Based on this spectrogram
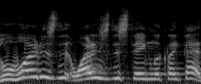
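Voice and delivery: high, nasal-free whine; mock a nitpicking complainer; whiny mock question. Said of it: "when someone says".

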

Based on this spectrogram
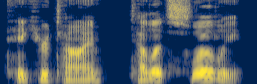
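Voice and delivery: ordinary delivery

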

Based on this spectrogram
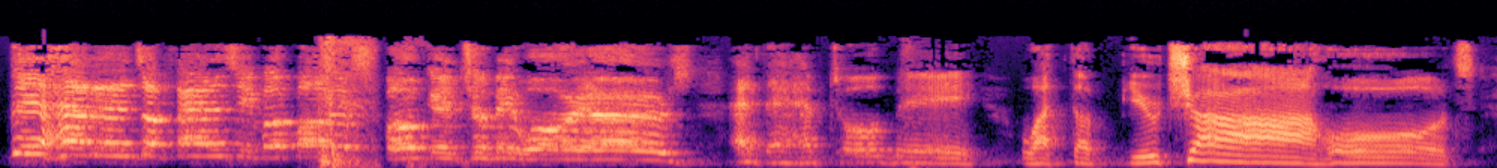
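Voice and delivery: booming wrestler battle cry; Ultimate Warrior voice. Retold or imitated. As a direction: roar it like a pro wrestler promo. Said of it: "in the Ultimate Warrior voice".

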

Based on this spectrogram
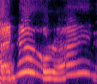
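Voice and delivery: very high squeaky mock reply; squeaky agreement. Agreeing with his crying daughter in a squeaky high voice. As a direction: squeak it out while laughing. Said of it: "And I was like".

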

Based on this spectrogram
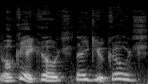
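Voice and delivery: high, excited thank-you; emotional player quote. Retold or imitated. Draft pick thanking the coach on the phone, high and excited. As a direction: mimic a thrilled rookie thanking his coach. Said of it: "He's like".

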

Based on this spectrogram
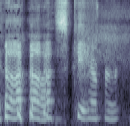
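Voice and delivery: high-pitched mock laugh and taunt; mocking jeer. Streamer taunting a caught scammer, high mocking jeer.

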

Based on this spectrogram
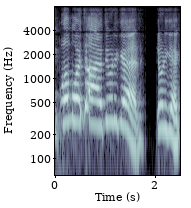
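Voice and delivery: high, eager repeated pleas; can't get enough; excited begging. Real, not acted. Laughing begging replay.

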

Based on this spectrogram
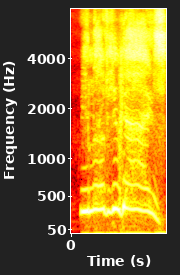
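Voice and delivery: high, slow, loud mock adoration; exaggerated sing-out of public love; mock gushing. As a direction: imitate a fawning crowd, drawn out way up high. Mimics gushing public after nine eleven.

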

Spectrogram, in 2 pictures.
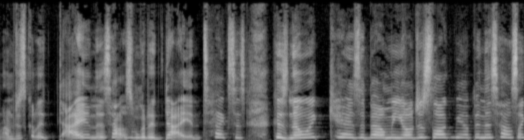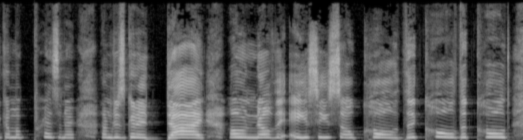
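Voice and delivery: high whiny complaining grandma voice; grumpy old grandmother. Retold or imitated. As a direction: whine like a grumpy old woman who is sure nobody cares. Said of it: "she's literally told everyone".

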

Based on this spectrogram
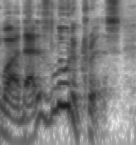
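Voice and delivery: a hammed-up Southern lawyer's outrage; Southern drawl. Lawyer to the judge, in a hammed-up Southern drawl. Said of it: "maybe a foghorn leghorn".

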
